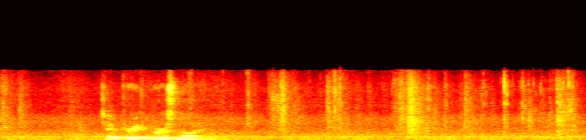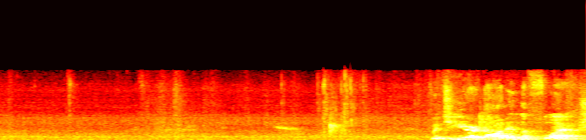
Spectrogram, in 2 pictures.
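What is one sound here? An older man speaks calmly, with long pauses between phrases.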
